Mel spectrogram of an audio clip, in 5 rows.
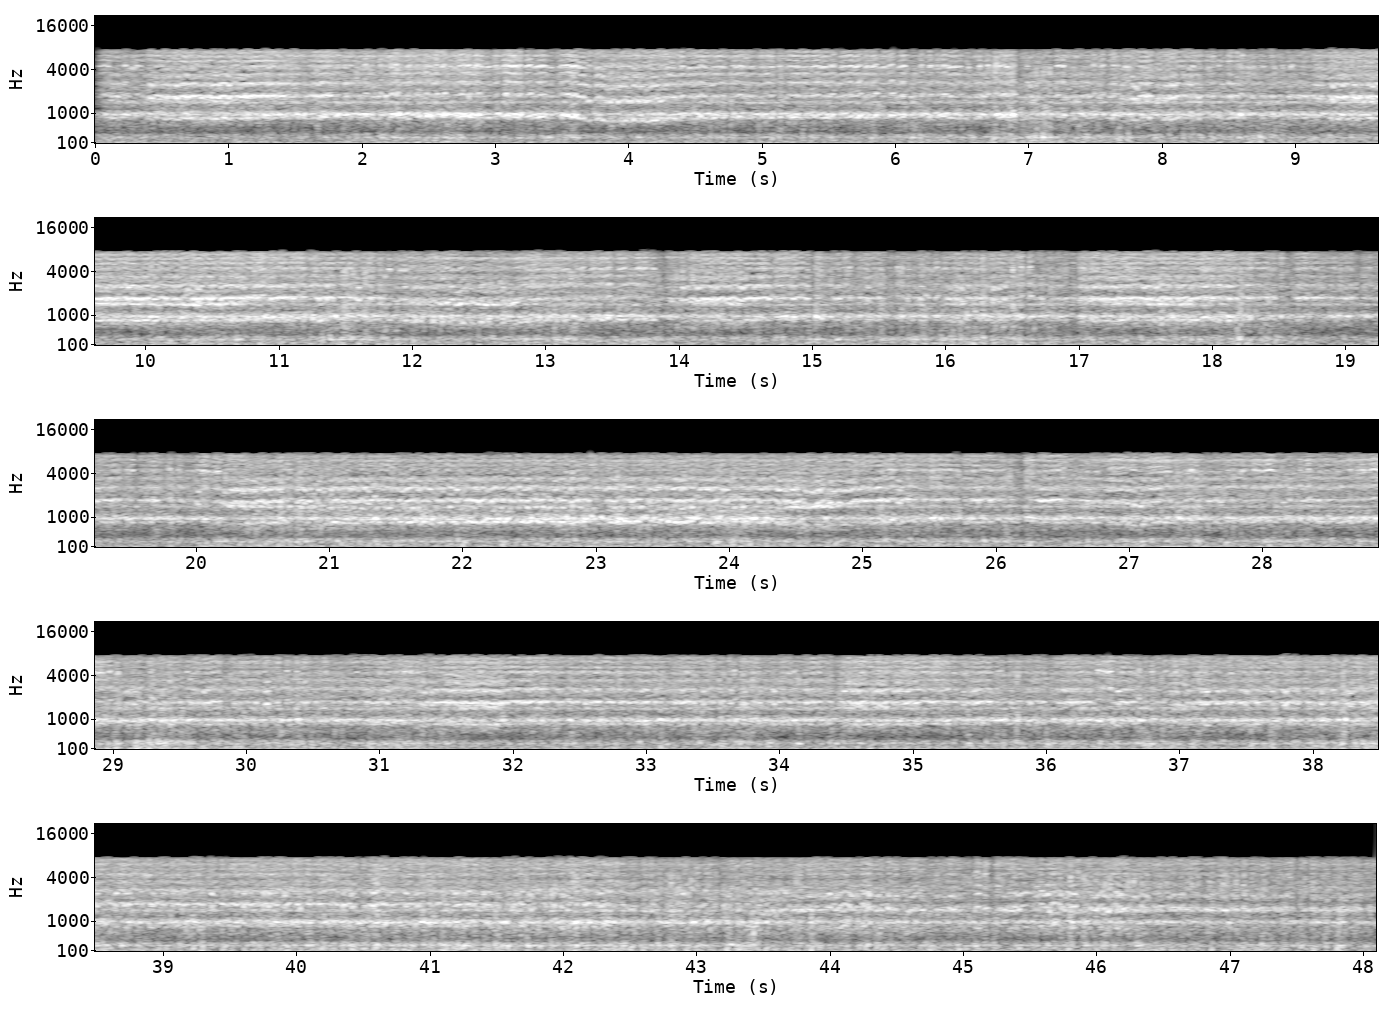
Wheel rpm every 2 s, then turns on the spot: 230, 230, 230, 230, 230, 220, 220, 230, 230, 230, 200, 200, 210, 220, 230, 230, 230, 230, 230, 230, 230, 210, 200, 200.
none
